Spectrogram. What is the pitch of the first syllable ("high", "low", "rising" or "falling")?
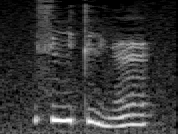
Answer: high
